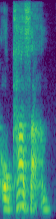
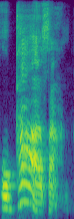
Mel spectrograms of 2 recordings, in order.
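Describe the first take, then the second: First: The vowel after 'ok' is short. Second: The vowel after 'ok' is held long. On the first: The speaker calls it wrong. "It's not okasan" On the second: The speaker calls it right. "it's okasan"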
